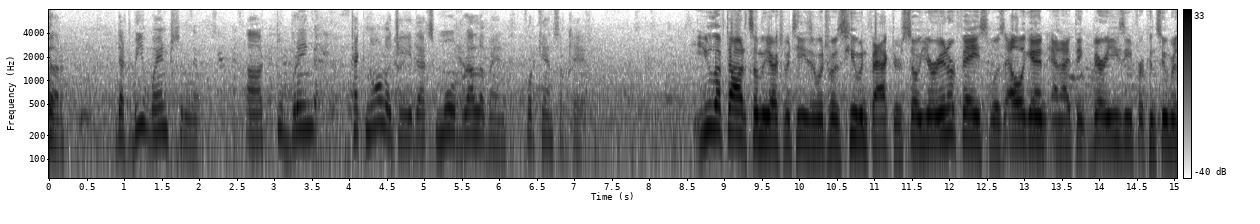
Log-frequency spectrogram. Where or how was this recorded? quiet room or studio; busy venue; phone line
busy venue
